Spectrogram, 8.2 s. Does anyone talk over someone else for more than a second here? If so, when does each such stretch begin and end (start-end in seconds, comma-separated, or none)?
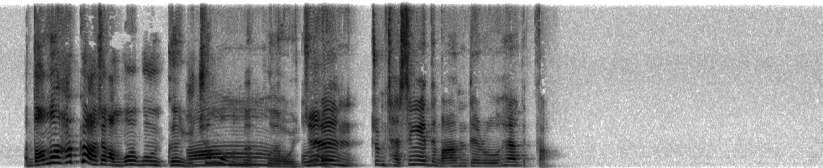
1.9-3.1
